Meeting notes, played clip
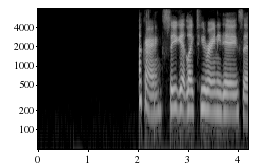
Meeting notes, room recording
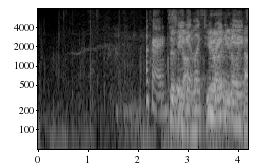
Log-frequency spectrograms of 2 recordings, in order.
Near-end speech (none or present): present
